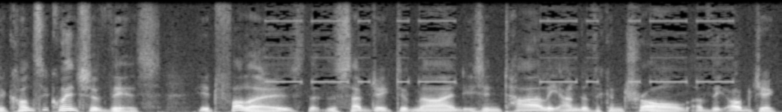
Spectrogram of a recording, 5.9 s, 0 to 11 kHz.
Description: Morse code, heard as a high beeper, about 15 wpm, 3000 Hz, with speech in English. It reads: GA NW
